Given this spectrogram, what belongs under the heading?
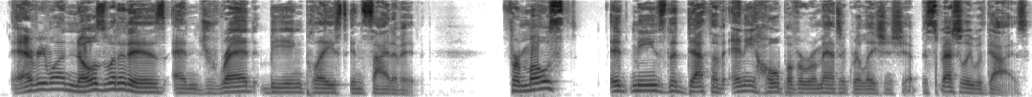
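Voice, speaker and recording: A male podcast host and performance coach delivering an earnest intro monologue, his voice hoarse from a cold. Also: medium pitch, no echo, clean studio sound. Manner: earnest, animated, self-promoting.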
